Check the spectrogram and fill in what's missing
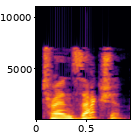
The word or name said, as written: transaction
